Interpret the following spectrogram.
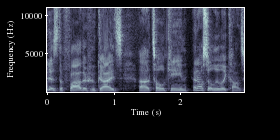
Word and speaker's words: Tolkien: What did you think of Tolkien? That's how they say it in the film, not Tolkien. I say Tolkien.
